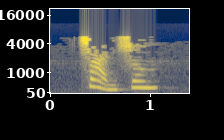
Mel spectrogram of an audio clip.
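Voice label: "战争", Mandarin Chinese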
